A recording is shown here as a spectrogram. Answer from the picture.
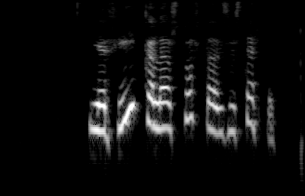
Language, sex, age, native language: Icelandic, female, 60-69, Icelandic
